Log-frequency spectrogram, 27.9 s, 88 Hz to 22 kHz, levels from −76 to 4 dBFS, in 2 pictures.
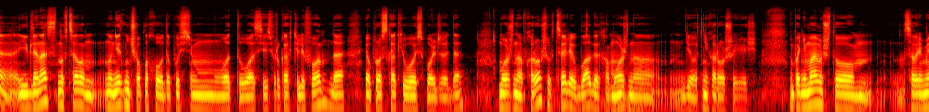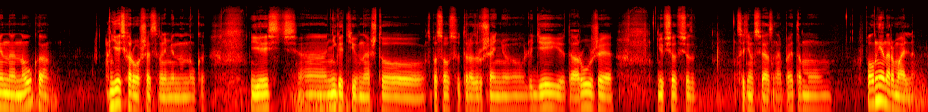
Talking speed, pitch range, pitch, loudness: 130 wpm, 100-115 Hz, 105 Hz, -23 LUFS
